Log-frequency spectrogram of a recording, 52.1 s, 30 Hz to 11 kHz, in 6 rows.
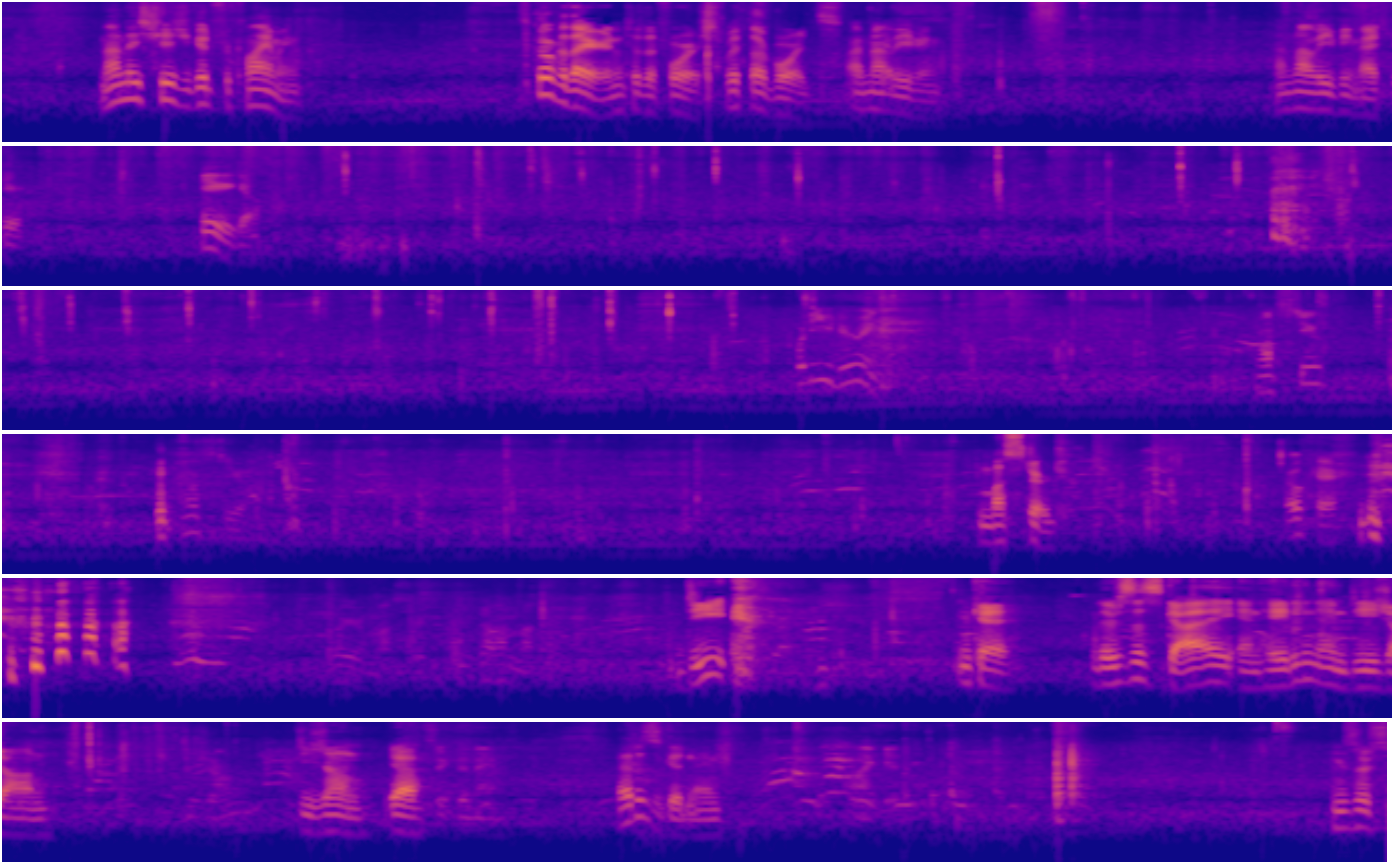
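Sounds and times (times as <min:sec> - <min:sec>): distant voices: 0:00.0 - 0:52.0
footstep in dry grass: 0:05.8 - 0:22.4.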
